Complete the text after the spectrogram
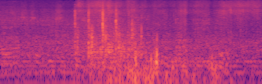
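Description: A chairlift clatters as it rolls over a pylon.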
